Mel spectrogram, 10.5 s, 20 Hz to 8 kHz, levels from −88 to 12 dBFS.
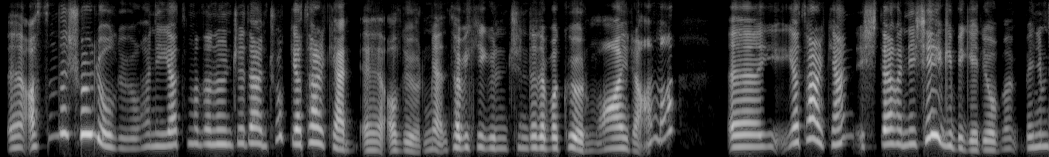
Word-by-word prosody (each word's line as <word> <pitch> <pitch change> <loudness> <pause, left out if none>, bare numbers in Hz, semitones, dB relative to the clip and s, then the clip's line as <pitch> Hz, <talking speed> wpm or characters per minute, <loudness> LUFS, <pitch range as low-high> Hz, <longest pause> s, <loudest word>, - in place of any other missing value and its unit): Eee, 195 - -6
aslında 420 - -2
şöyle 460 -2 +7
oluyor: 195 -5 -3
Hani 230 +2 -10
yatmadan 265 +3 -4
önceden 280 0 -2
çok 380 - -12
yatarken, 270 - +3
eee, 155 +1 -5
alıyorum. 155 -1 -7
Yani 170 -2 -4
tabii 210 0 +1
ki 215 0 -7
gün 195 -1 -8
içinde 205 +2 -7
de 205 -2 +2
bakıyorum 195 -8 0
o - - -14
ayrı 195 -3 +3
ama, 350 0 -6 0.7
eee, - - +6
y 225 0 0
yatarken, 305 - +2
işte, 270 -10 -1
hani, 275 -1 -1
şey 415 +7 +6
gibi 210 -5 -4
geliyor: 165 0 -5
Be 185 - -15 0.2
benim 225 +3 -7
225 Hz, 175 wpm, -21 LUFS, 195-275 Hz, 0.7 s, şöyle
